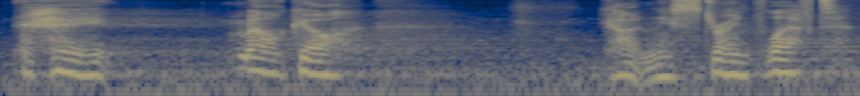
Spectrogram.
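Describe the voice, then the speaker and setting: An actor playing a rueful, dying young warrior in a video game, halting and strained, with echoing flashback reverb. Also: male voice, mid-range voice. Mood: weak banter. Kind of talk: dramatic video game acting. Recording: long reverb over faint noisy ambience.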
